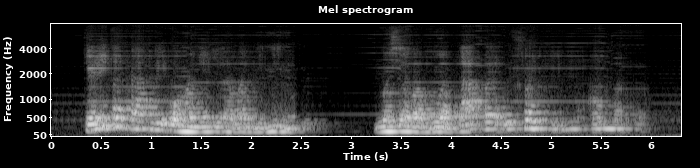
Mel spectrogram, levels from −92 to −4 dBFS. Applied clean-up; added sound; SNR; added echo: neural separator model SepFormer DNS4.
